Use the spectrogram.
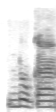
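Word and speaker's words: Lugano: সুইজেস উন্ন want in লুগ্নো লুগাও লুগানো কি হবে এটা হ্যাঁ এটা একটা শহরের নাম তো এটা হলো লুগানো এটার উচ্চারণ ভুল হলে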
